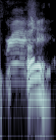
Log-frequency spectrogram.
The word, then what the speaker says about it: Gratiot: It's not like a croissant. It's Gratiot.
